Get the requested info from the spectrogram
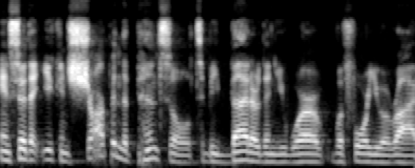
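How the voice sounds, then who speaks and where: A man with a Southern US accent, fairly quick in pace, with ordinary pitch variation. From US South, Atlanta area. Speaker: author and retreat leader. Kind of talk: podcast interview. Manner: animated.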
